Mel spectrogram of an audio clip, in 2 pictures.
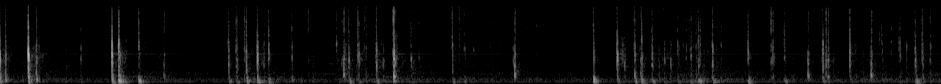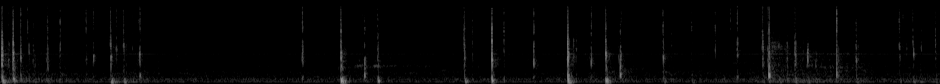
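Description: Typing on a computer keyboard in irregular bursts of key clicks with short pauses, as a PowerShell command is entered; a gap of about a second and a half falls around eleven seconds in.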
